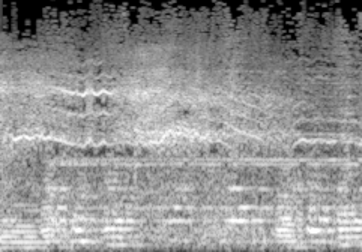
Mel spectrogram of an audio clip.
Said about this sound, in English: and you hear in the several times in the movie, there's a weird cat yelping sound, like, you know?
